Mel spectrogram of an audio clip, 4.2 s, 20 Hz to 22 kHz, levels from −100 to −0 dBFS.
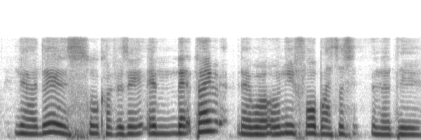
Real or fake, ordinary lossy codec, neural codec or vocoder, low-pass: fake; none; codec, 32 kHz, 1.9 kbps, SNAC; 7.2 kHz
